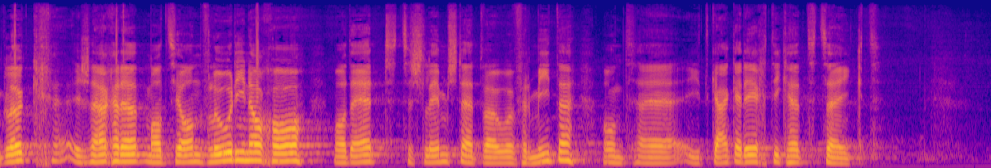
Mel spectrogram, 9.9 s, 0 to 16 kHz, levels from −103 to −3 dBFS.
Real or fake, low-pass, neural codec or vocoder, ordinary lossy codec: fake; 14.4 kHz; vocoder, 48 kHz, 128 mel bands, Vocos; none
